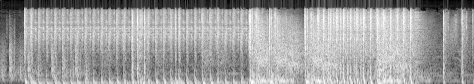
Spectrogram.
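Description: Rapid automatic gunfire in a battle royale video game, dense continuous bursts of loud shots fired in quick succession, with a heavier, more intense barrage in the later seconds.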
